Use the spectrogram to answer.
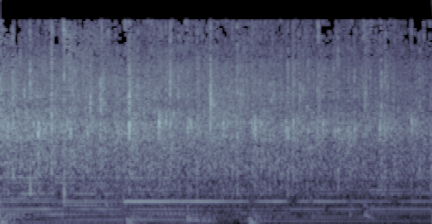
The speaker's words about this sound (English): Can we put our hands together and welcome people into God's family?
